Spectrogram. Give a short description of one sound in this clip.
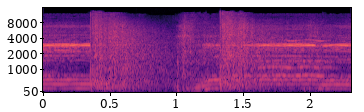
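A firework whistles as it rises.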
